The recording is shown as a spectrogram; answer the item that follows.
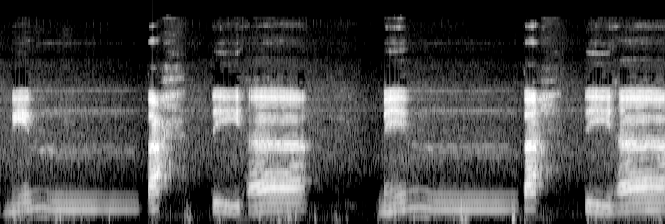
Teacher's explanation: jadi tahan satu ayunan atau dua harakat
